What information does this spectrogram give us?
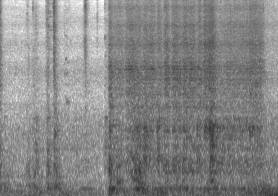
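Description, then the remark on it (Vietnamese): An old, many-years-used Soviet UAZ truck engine cranks with a few uneven, sputtering turns, then catches and roars into a loud, steady running rumble with a low throbbing hum. “sáng này có nổ đấy cái xe này nó lâu năm lắm rồi”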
